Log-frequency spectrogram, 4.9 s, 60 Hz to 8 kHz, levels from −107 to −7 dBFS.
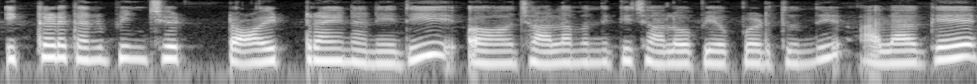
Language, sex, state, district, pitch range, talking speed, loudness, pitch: Telugu, female, Andhra Pradesh, Srikakulam, 205-260 Hz, 135 wpm, -16 LUFS, 225 Hz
